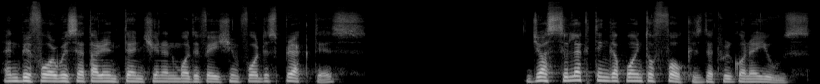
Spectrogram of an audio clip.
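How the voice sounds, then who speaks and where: A man leading a guided meditation as a teacher, speaking gently and slowly with long pauses. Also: on the high side. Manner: slow, hushed, gentle delivery with long pauses.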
